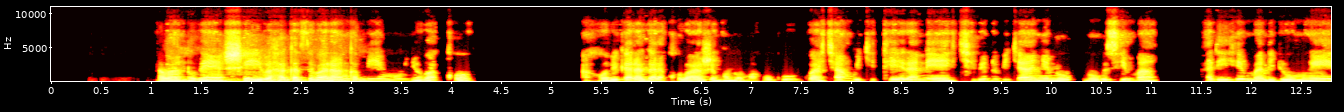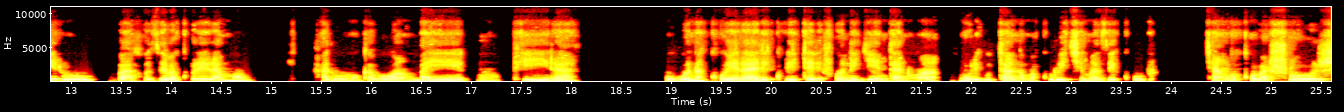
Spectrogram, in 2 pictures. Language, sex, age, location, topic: Kinyarwanda, female, 36-49, Kigali, health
